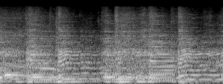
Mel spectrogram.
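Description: Resonator guitar played fingerstyle in a blues song, a guitar passage between sung lines, with some notes bending in pitch.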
